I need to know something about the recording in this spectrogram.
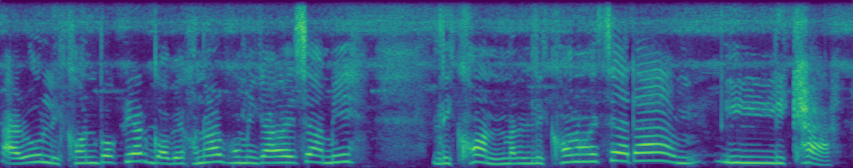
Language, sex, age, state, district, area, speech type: Assamese, female, 18-30, Assam, Lakhimpur, rural, spontaneous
